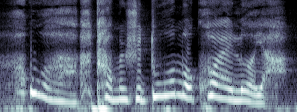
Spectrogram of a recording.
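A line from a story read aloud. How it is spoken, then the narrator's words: Amazed. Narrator (Chinese): 裁缝和金匠惊叹地说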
